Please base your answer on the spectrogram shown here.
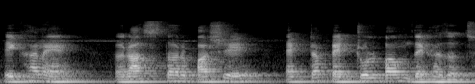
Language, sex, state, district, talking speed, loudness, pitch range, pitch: Bengali, male, Tripura, West Tripura, 100 wpm, -19 LUFS, 120-145 Hz, 120 Hz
